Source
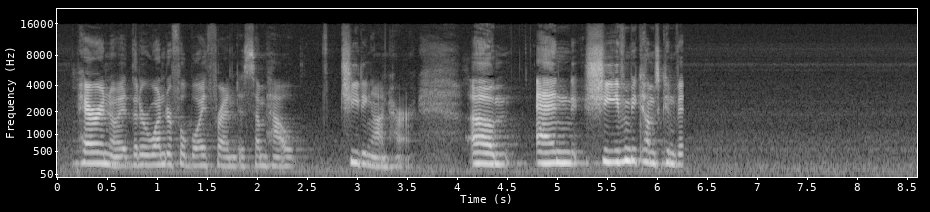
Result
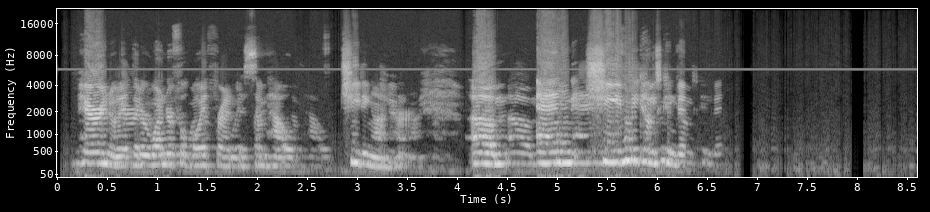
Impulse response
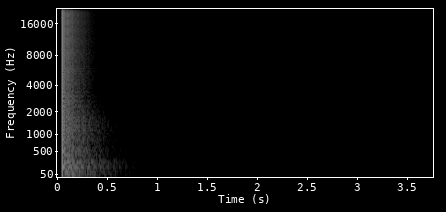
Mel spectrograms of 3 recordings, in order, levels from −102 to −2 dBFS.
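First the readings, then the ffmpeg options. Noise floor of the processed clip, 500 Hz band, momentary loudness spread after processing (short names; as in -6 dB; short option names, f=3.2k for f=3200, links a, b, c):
-48 dBFS, +3.5 dB, 16 LU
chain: -filter_complex "[0:a]asplit=2[a][b];[b]adelay=360,highpass=300,lowpass=3.4k,asoftclip=type=hard:threshold=-12.5dB,volume=-12dB[c];[a][c]amix=inputs=2:normalize=0,adynamicequalizer=threshold=0.0224:dfrequency=5200:dqfactor=0.81:tfrequency=5200:tqfactor=0.81:attack=5:release=100:ratio=0.375:range=1.5:mode=cutabove:tftype=bell,asuperstop=centerf=750:order=8:qfactor=4.1,asplit=2[d][e];[e]aeval=exprs='(mod(5.01*val(0)+1,2)-1)/5.01':c=same,volume=-9dB[f];[d][f]amix=inputs=2:normalize=0,bass=f=250:g=-6,treble=f=4k:g=6,acontrast=61,afftdn=nr=20:nf=-31,acrusher=bits=7:mix=0:aa=0.000001,agate=range=-53dB:threshold=-50dB:ratio=16:detection=peak,flanger=delay=19.5:depth=7.7:speed=1.3,aeval=exprs='val(0)+0.00562*sin(2*PI*5800*n/s)':c=same,acontrast=77,volume=-7dB"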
